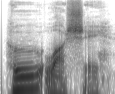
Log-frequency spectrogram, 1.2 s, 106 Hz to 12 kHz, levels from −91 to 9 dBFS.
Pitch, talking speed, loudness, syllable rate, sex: 105 Hz, 155 wpm, -16 LUFS, 3.9 syllables/s, male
